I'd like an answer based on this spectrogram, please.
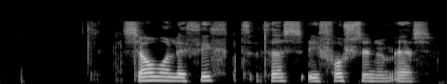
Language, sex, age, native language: Icelandic, other, 14, Icelandic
